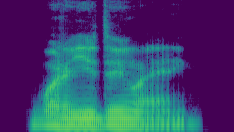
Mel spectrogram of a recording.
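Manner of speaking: very judgmental, disapproving tone. Recalling mom catching them putting gel in their hair, mock-judgmental tone. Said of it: "with this very judgmental tone was like".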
